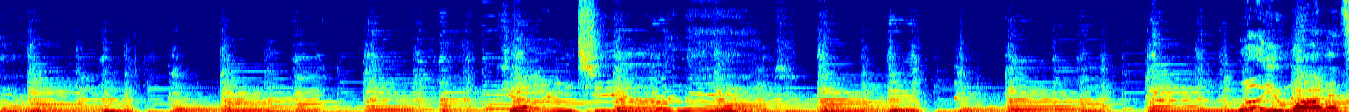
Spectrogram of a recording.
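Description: Steel-string acoustic guitar strummed in a steady rhythm of ringing chords.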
